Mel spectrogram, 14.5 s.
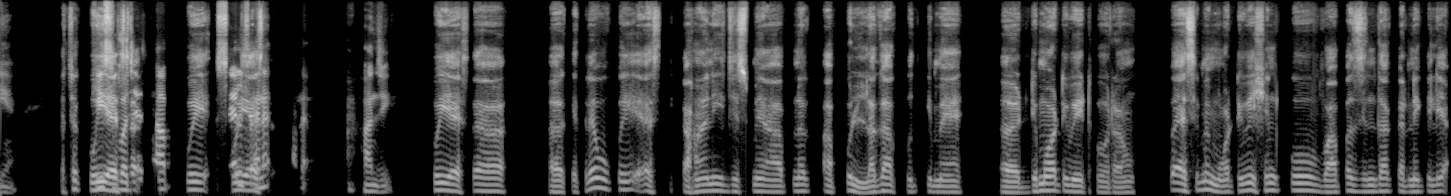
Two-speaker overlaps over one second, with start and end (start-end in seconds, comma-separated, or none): none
